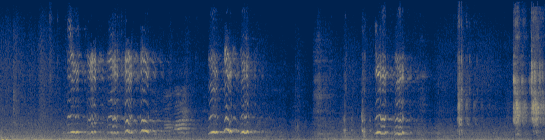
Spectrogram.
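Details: Baby monkey Kaka, a wild monkey, cries for fruit in clusters of wavering, whiny squeals, several in quick succession, then pauses, with clicks, rustles and a low droning hum underneath.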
